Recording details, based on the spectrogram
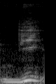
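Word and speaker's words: knee: 돼요 여기서 그 여기 니 요건 발음이 니라고 발음합니다 니라고 발음하는데요 k n 무음이에요 이게 그래서 여기게 이제 문턱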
